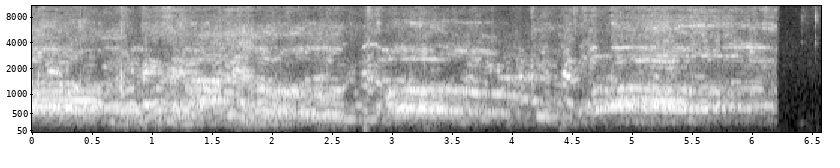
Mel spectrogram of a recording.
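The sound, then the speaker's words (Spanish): A crowd of football fans shouts and jeers loudly and continuously at Cristal's workers, voices rising and falling in overlapping waves of angry yelling before cutting off abruptly. “Uy, ay, ay, están les están gritando a los trabajadores de cristal, los hinchas ahora.”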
